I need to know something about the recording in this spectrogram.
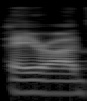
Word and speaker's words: Payrod: fan of them and a-rod rhymes with pay rod so i just adapted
